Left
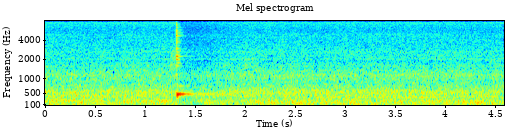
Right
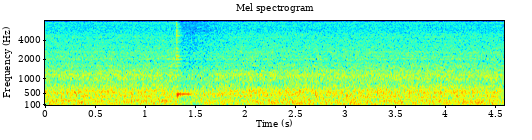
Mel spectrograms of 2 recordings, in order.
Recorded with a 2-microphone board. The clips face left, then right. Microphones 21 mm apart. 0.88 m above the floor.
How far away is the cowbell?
About 0.6 m.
